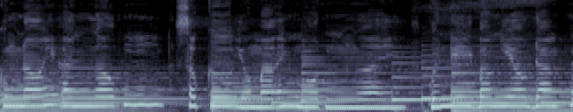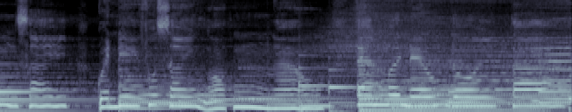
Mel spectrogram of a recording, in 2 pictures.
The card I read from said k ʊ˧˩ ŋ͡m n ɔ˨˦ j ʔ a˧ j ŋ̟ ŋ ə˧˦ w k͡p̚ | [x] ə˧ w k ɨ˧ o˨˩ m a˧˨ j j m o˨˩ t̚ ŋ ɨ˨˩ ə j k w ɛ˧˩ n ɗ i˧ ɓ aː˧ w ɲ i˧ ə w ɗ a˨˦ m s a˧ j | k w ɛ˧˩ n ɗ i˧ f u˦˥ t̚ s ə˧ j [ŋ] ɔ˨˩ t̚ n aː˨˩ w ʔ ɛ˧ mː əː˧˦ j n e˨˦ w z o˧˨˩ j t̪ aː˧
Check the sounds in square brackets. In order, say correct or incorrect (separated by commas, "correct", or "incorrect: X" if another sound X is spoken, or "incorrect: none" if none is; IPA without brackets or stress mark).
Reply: incorrect: s, correct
